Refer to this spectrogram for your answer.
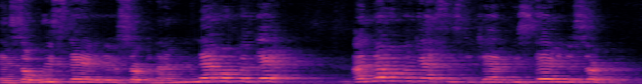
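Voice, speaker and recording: A man's extremely high-pitched voice amid audible room echo and noticeable background noise. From Newark, New Jersey. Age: 60s. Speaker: community activist. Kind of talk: speech. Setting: city hall event with audience.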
